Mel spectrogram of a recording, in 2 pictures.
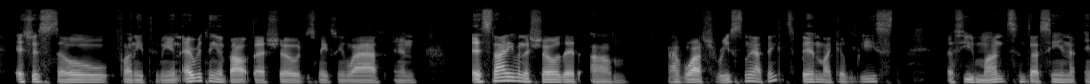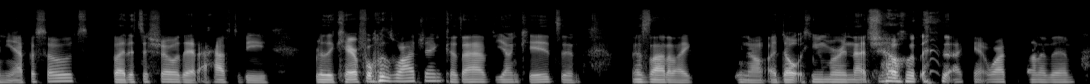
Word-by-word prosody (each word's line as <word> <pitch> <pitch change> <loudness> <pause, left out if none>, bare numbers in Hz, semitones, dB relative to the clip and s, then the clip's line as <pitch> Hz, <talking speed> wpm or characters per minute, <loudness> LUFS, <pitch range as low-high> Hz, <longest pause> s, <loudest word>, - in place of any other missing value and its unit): it's 125 - 0
just 120 -3 -1
so 110 +1 0
funny 105 -1 -3
to 100 - -18
me, 100 +1 -4
and 105 - -4
everything 150 -1 +2
about 105 -1 +2
that 100 0 0
show 100 0 -1
just 100 -1 -16
makes 100 0 -7
me 100 - -7
laugh, 100 0 +1
and 95 0 -9 0.6
it's 115 +3 +5
not 165 +2 +6
even 165 -4 +1
a 130 - +2
show 120 -1 +2
that, 105 -2 +1
um, 95 -1 -5 0.4
I've 110 0 -3
watched 110 -2 +2
recently, 115 +9 -4
I - - 0
think 175 +8 -7
it's - - -16
been, 120 0 -1
like, 100 -1 -5
at 95 -1 -7
least 130 +2 -8 0.5
a 100 - -4
few 115 +1 -3
months 110 +5 -1
since 120 -5 -8
I've 100 -1 +1
seen 105 -2 -4
any 100 -2 -7
episodes, 140 +8 -1 0.3
but 110 0 +6
it's 115 +2 -2
a - - -1
show 115 -1 +1
that 105 -2 +3
I - - -6
have 110 -2 +2
to - - -21
be 100 -1 -4 0.5
really 110 -1 +5
careful 115 +4 +6
with 165 +1 +5
watching 155 +3 +1
'cause 110 -10 -3
I 110 - +5
have 115 -1 +4
young 110 0 -3
kids, 115 +3 -1
and 100 -2 -5 0.5
there's 115 -1 -1
a - - +3
lotta 110 -1 +5
like, 100 -1 -1 0.4
you 110 - -7
know, 95 -1 -2
adult 105 +1 +3
humor 115 -1 -1
in 110 0 -1
that 110 0 +2
show 155 -2 +6 0.4
that - - +1
I 115 - -5
can't 105 +1 -6
watch 115 0 +1
in 110 - -49
front 110 0 -3
of 110 - -7
them. 110 +1 -4
110 Hz, 215 wpm, -26 LUFS, 105-120 Hz, 0.6 s, not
